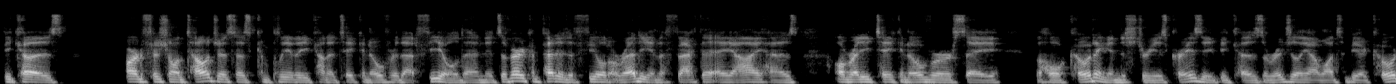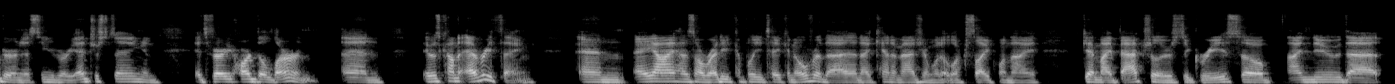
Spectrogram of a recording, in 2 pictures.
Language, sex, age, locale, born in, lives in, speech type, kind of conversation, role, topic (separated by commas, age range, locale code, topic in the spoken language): English, male, 18-19, en-US, United States, United States, conversation, unstructured, none, How has technology changed the way people learn?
